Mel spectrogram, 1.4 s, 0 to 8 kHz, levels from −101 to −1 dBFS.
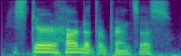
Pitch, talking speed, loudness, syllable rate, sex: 100 Hz, 265 wpm, -19 LUFS, 6.5 syllables/s, male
